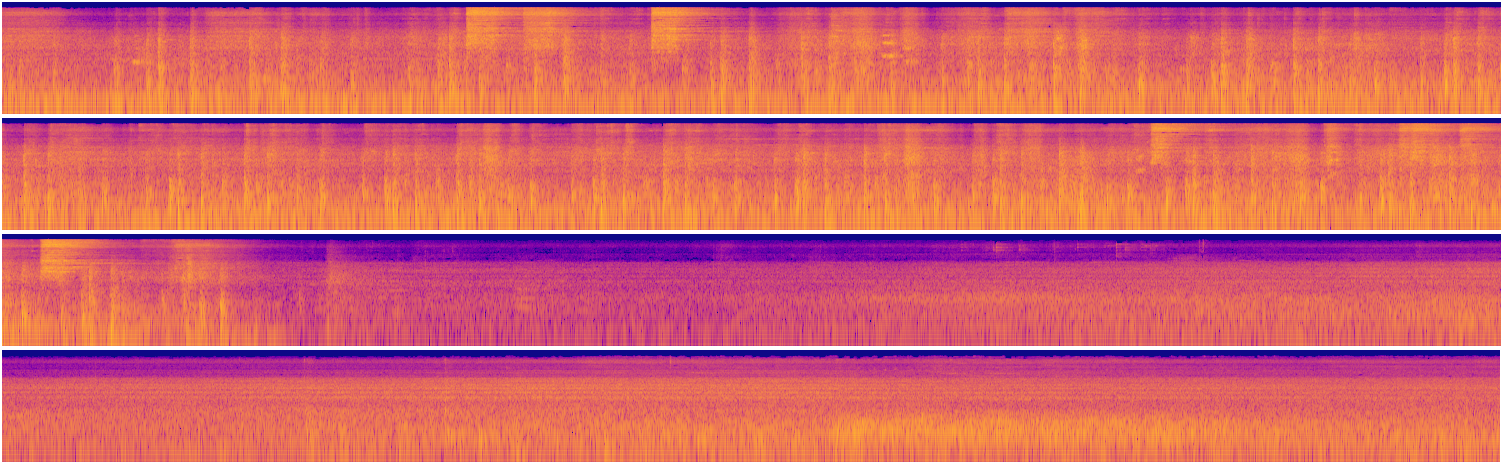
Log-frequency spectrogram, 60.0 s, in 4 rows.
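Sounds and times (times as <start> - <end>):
train wheels clattering over rail joints: 0.1 - 32.4.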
